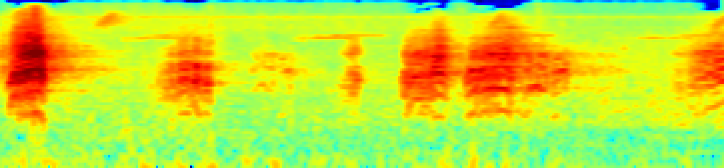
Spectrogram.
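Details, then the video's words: Macaw uttering loud, hoarse screeches in uneven bursts, some short and some longer and harsher. "CANTO DA ARARA - SOM DE ARARA CANTANDO"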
